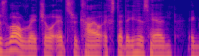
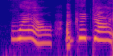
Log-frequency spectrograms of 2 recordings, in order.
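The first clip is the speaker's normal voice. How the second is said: straining put-on character voice, higher; 4 dB louder than usual. Reading a story aloud, voicing Rachel's answer about diet: Rachel voice. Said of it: "if I do that voice".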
